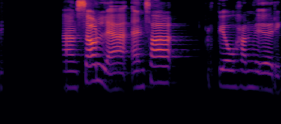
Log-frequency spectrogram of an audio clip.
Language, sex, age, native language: Icelandic, female, 12, Icelandic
